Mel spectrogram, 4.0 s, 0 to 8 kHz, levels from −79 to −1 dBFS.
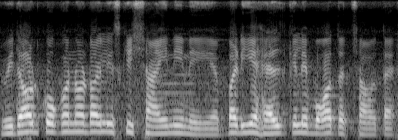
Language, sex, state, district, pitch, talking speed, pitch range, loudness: Hindi, male, Maharashtra, Mumbai Suburban, 160 Hz, 240 wpm, 145-175 Hz, -14 LUFS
